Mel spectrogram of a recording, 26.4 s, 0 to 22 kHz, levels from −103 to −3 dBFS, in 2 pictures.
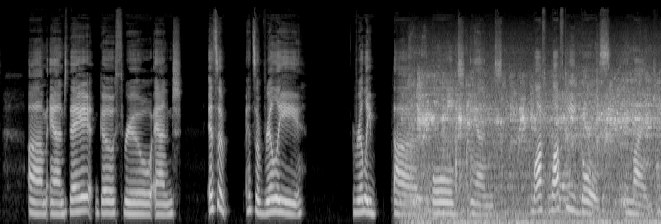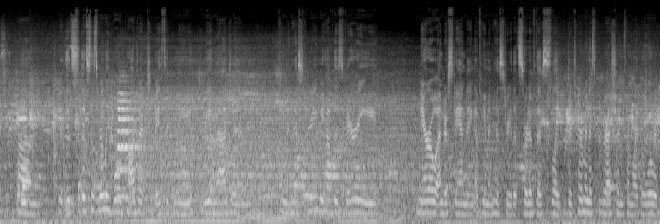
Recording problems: traffic noise; very loud; from 8 s on; 2 dB above the speech

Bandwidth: 18.5 kHz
